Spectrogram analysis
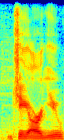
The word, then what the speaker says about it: GRU: G-R-U, whatever it is. They pronounce it GRU in Metal Gear Solid 3.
